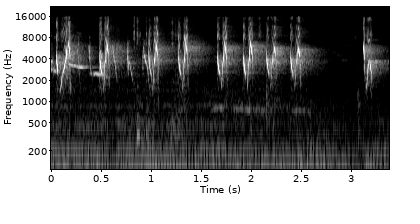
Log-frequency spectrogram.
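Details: Bar-winged prinia singing as a lure for other birds: rapid, evenly spaced sharp chirps with steep high flicks, about three per second, then a short pause before one more note.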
